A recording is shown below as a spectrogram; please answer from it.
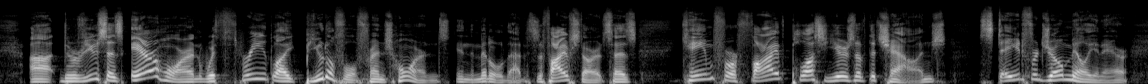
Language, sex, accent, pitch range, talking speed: English, male, American, 110-150 Hz, 180 wpm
